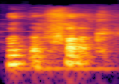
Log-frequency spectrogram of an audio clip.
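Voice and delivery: unvoiced, stunned whisper; whispered disbelief; whispered panic. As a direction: breathe it out in shock. Panicked inner thought.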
